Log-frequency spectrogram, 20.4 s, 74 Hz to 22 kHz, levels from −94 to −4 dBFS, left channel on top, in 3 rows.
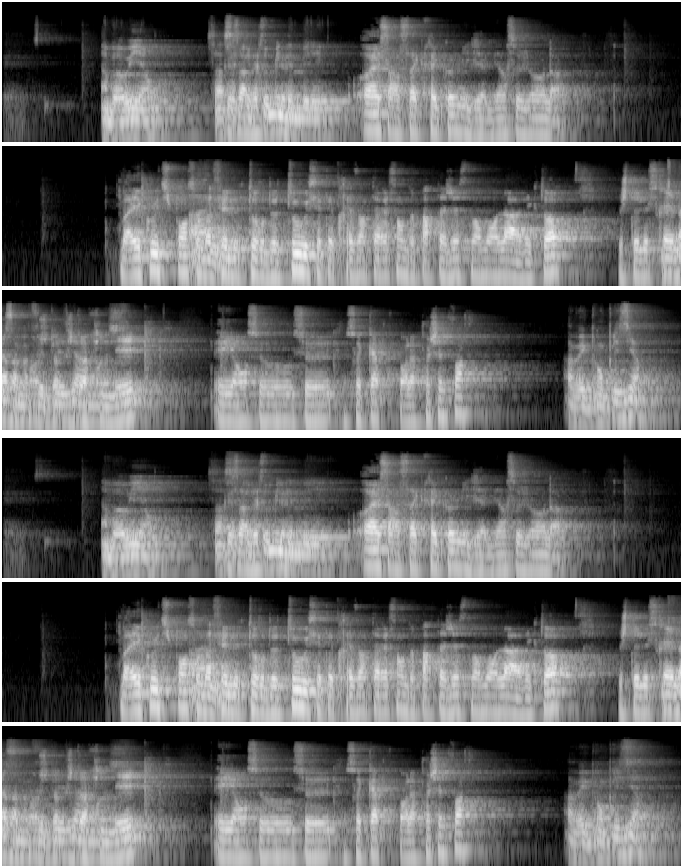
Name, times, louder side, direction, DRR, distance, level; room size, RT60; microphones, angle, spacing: voice 1, 1.0-1.6 2.1-3.2 8.6-9.0 13.4-15.0 19.2-20.0, left 1 dB, 55° left, 4 dB, 1.3 m, -25 dB
voice 2, 2.2-2.9 3.5-5.7 7.9-12.7 13.0-15.1 15.7-18.3, equal, ahead, 5 dB, 0.5 m, -22 dB
17.0 x 6.9 x 7.4 m, 1.4 s
head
